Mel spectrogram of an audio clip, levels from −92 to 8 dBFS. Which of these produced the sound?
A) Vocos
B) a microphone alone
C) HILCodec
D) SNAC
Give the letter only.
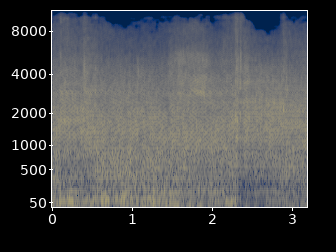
A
